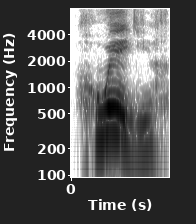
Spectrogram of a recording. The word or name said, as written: jweyij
